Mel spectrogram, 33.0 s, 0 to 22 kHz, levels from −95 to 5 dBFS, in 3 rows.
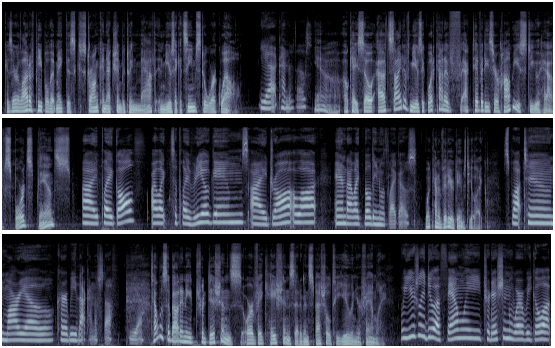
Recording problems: none

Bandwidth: 15 kHz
